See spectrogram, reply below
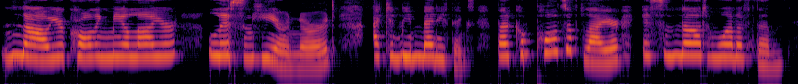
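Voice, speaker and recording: A woman's voice: extremely high pitch, expressive, measured pace. A woman voicing a sarcastic, exasperated female supervillain in an audio role-play drama, taunting her prisoner with bossy nicknames. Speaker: voice actress.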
